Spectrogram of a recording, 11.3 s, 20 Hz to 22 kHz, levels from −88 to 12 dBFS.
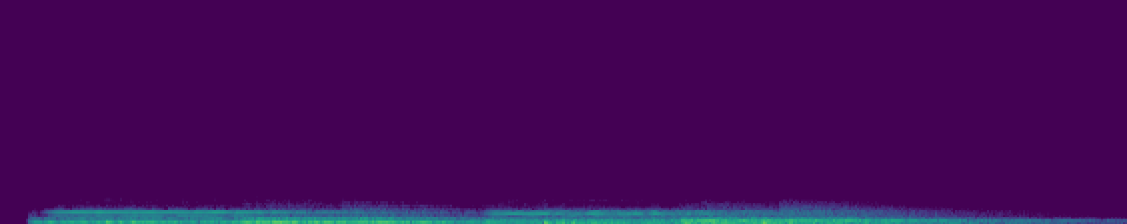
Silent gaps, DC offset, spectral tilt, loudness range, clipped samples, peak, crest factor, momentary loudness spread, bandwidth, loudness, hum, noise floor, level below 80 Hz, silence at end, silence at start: none; under 0.1%; -13.5 dB/octave; 5 LU; under 0.1%; -8 dBFS; 18 dB; 13 LU; 1.8 kHz; -26 LUFS; none; -61 dBFS; -68 dBFS; 1 s; 0.3 s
